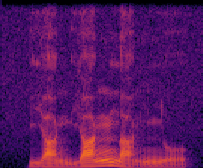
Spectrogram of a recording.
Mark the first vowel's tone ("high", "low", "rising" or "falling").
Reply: low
